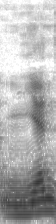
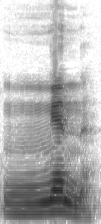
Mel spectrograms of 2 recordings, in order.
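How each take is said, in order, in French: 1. La syllabe commence par un son ny. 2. La syllabe commence par un son ng. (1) "c'est pas nien" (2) "c'est vraiment ngen"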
